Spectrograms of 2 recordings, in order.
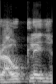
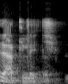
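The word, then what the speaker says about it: Routledge: সে রাটলেজ, RUTLEDG, ওকে, রাটলেজ, উচ্চারণটা রাউটলেজ নয়, রাটলেজ।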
